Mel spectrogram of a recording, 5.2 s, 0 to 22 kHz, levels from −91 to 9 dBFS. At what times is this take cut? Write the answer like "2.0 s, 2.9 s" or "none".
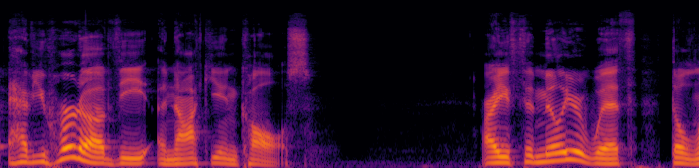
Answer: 2.1 s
